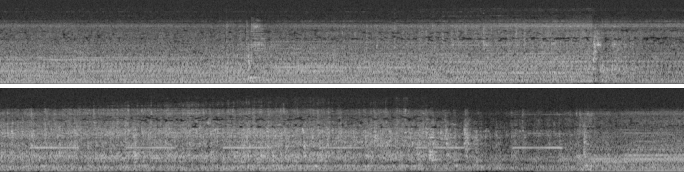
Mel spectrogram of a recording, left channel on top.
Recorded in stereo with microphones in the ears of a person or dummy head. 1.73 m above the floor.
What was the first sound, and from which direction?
Only background noise.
